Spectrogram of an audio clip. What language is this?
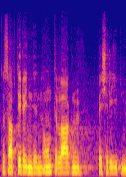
Swiss German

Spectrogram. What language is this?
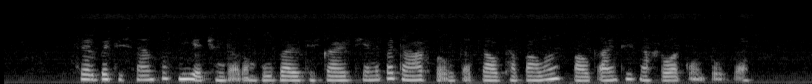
Georgian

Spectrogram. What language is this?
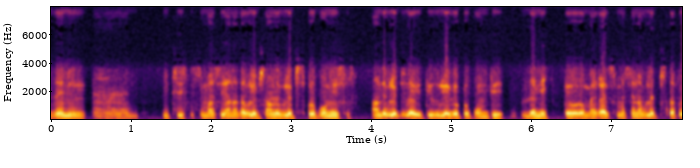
Greek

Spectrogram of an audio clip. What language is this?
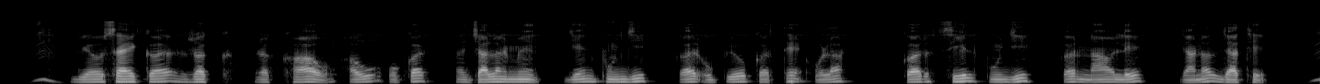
Chhattisgarhi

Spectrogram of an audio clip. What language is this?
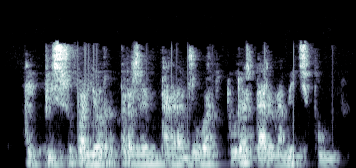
Catalan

